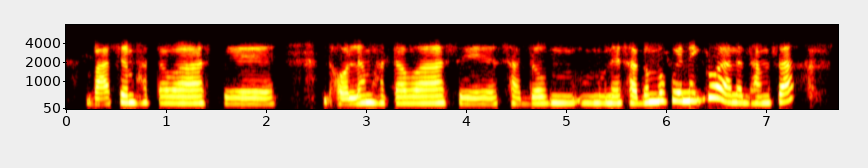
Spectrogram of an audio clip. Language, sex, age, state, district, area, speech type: Santali, female, 30-45, West Bengal, Birbhum, rural, conversation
